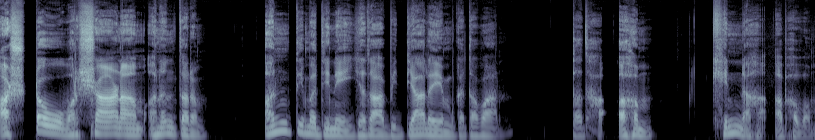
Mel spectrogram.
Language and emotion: Sanskrit, sad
